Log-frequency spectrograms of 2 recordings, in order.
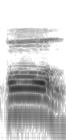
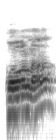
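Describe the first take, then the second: First: The word ends on a bare consonant. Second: The word ends with a final vowel. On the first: "আমরা পড়তে পারি কল" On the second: "যেমন এটা কলা"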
